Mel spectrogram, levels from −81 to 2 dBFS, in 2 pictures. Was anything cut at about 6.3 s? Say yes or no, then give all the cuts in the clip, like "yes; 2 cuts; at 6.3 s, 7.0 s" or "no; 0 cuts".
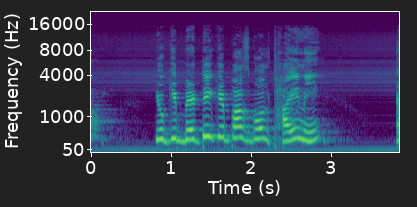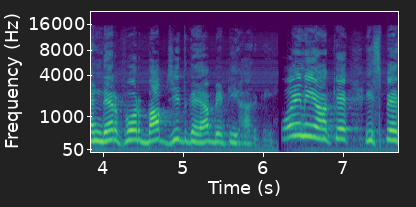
yes; 1 cut; at 6.3 s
